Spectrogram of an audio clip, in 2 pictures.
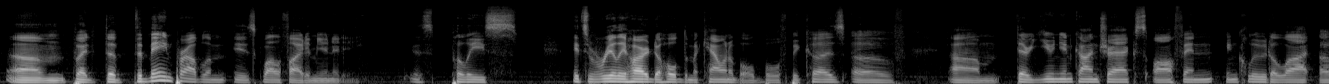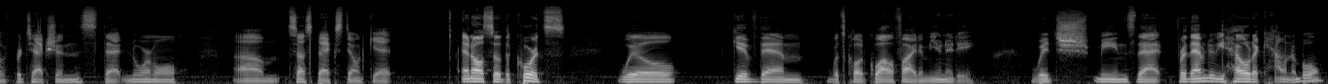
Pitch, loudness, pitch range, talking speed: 110 Hz, -27 LUFS, 100-120 Hz, 130 wpm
